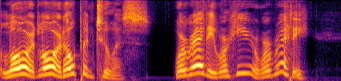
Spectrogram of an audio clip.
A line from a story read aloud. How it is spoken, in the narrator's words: They called out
